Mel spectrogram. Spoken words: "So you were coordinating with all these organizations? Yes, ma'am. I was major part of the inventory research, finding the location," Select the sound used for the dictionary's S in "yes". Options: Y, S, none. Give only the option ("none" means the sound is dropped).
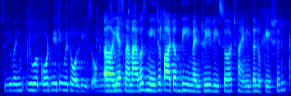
S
